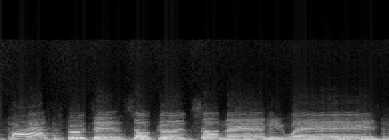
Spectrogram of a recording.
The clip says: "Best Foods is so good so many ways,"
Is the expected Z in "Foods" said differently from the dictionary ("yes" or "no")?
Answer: yes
